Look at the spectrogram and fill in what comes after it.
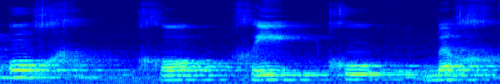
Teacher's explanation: Ketika sukun kho-nya bunyinya masih ngalir, ya, dengkurnya itu ngalir karena sifatnya rakhwa.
